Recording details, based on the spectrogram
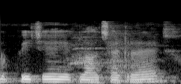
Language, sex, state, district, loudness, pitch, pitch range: Hindi, male, Uttar Pradesh, Shamli, -14 LUFS, 120 Hz, 110-125 Hz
